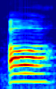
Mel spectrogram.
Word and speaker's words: hour: example you have the hour and the hour yeah I'm talking about hour in terms of time the H there is silent and I have hour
